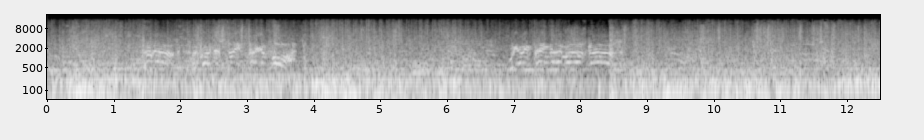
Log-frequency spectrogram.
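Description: Explosions rumble heavily in the distance.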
